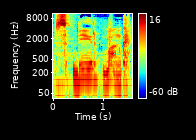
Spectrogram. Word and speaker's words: Сбірбанк: Е, мова про так званий Сбірбанк. – Якщо ви зрозуміли, як я вимовляю одразу, то ви зрозуміли, але для інших пояснюю. Значить, буковка С потім англійською англійське слово beer, пиво та банк.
